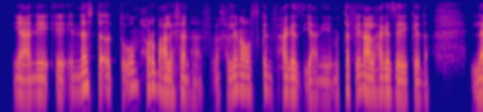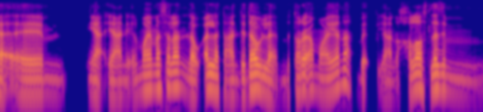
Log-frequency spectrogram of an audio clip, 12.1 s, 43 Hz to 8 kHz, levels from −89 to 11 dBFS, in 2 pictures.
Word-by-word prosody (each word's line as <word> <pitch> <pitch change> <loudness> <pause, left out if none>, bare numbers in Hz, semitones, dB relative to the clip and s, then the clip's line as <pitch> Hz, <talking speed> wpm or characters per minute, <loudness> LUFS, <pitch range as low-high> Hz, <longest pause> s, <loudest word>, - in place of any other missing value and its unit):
يعني 105 +1 +1
إ - - -7
إ - - -5
الناس 135 +7 +1
ت - - -2 0.2
تقوم 145 +1 -6
حروب 135 +1 0
علشانها، 105 -3 -1
فخلّينا 125 +4 -6
واثقين 120 +1 -6
في - - -23
حاجة 115 -1 +2
زي 95 - -16
يعني 95 -1 -7
متفقين 120 +4 -3
على 110 -1 +6
حاجة 115 0 +2
زي 100 -3 -2
كده، 90 - -7 0.5
لأ، - - +3 0.4
آمم 100 -1 -13 0.3
يع - - 0
يعني - - -1
المَيّة 125 +4 +1
مثلًا 140 +2 +2
لو 100 - +4
قلِت 120 -5 +2
عند 100 0 -2
دولة 115 -4 +5
بطريقة 125 - +1
معينة، 120 +8 0
ب 465 - -5 0.2
يعني - - -7
خلاص 130 -3 +2
لازم 110 -7 -2
115 Hz, 175 wpm, -26 LUFS, 100-130 Hz, 0.5 s, على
